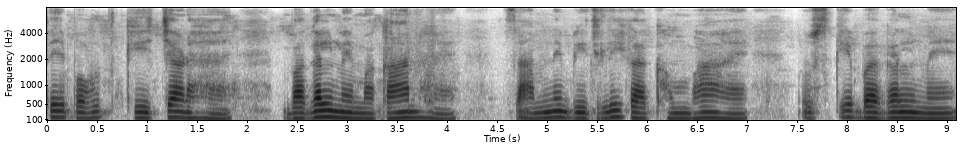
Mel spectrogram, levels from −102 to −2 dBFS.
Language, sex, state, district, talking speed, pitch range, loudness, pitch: Hindi, female, Bihar, Kaimur, 105 wpm, 135-150 Hz, -20 LUFS, 145 Hz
